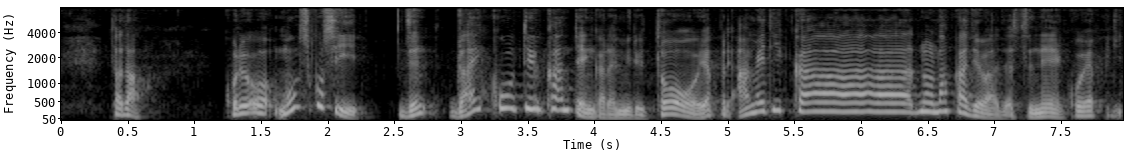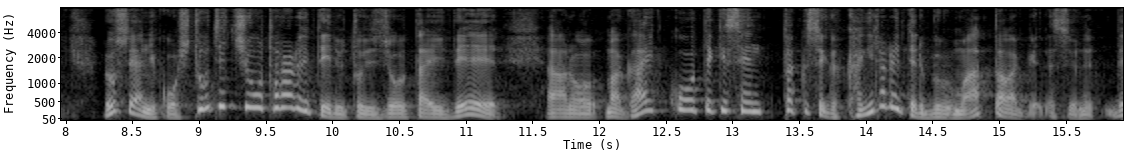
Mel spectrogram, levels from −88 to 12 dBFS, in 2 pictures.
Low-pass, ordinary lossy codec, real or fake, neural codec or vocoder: none; none; fake; codec, 16 kHz, 4.8 kbps, FACodec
